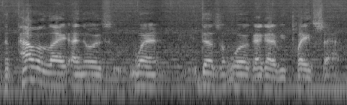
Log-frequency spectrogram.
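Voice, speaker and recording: An older man casually showing equipment unscripted, plain-spoken and halting, with phrases that trail off. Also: medium pitch, music in the background, rough recording. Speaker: collector presenting his tape machines. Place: indoor room full of audio gear.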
